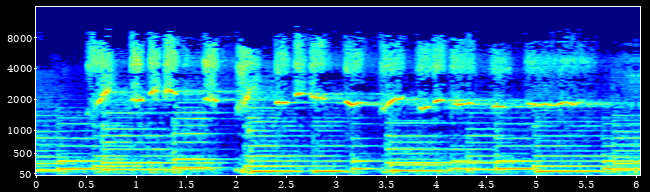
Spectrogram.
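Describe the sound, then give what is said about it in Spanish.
Someone whistles a lilting tune, a clear steady melody carried high above a full instrumental accompaniment that plays continuously underneath, with no one talking. “Me paro en aquella esquina, cueste tanguite, me pongo a chiflar.”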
